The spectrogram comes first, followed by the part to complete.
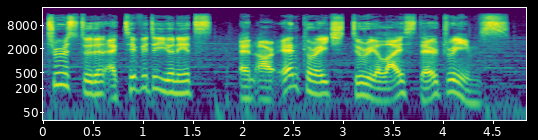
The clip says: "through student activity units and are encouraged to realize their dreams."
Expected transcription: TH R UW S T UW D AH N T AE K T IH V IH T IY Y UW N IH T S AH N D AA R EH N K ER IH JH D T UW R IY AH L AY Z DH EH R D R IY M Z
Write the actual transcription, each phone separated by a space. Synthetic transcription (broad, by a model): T R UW S T UW D AH N T AE K T IH V IH T IY Y UW N IH T S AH N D AA R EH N K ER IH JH T UW R IY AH L AY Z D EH R D R IY M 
